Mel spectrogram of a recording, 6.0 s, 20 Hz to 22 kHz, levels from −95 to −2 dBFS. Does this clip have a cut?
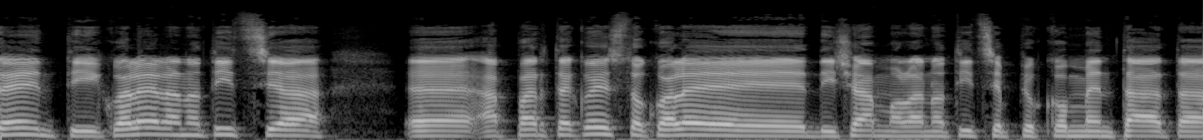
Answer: no; 0 cuts

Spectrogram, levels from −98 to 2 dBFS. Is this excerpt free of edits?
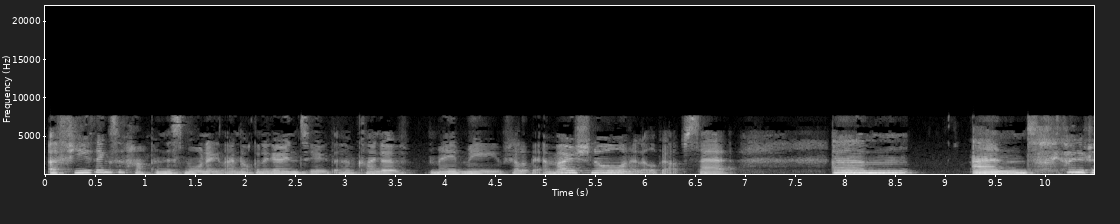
no; 2 cuts; at 3.7 s, 7.8 s

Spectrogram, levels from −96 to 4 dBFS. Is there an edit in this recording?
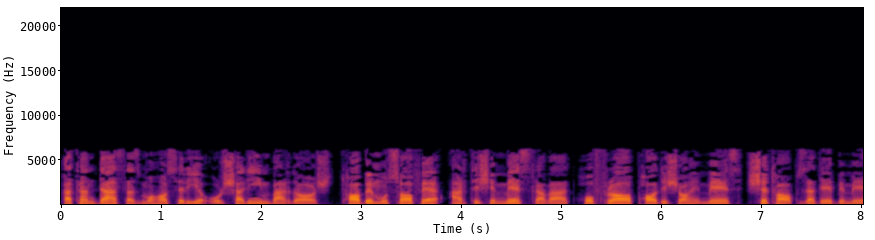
no; 0 cuts

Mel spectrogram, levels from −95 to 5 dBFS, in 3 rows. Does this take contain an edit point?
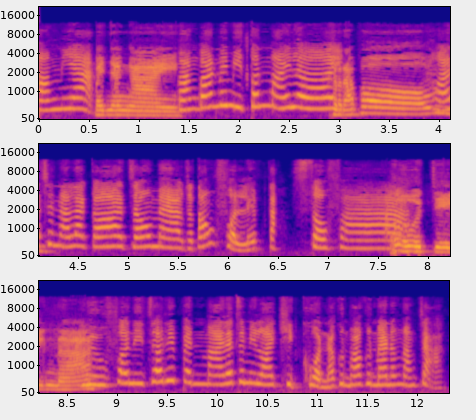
yes; 1 cut; at 6.5 s

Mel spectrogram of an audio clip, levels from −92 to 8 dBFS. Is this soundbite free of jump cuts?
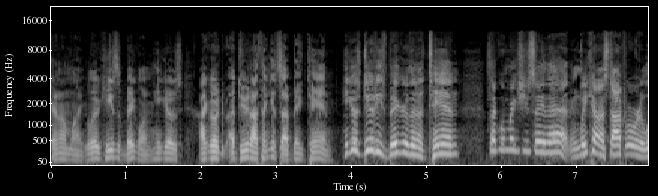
no; 1 cut; at 1.9 s

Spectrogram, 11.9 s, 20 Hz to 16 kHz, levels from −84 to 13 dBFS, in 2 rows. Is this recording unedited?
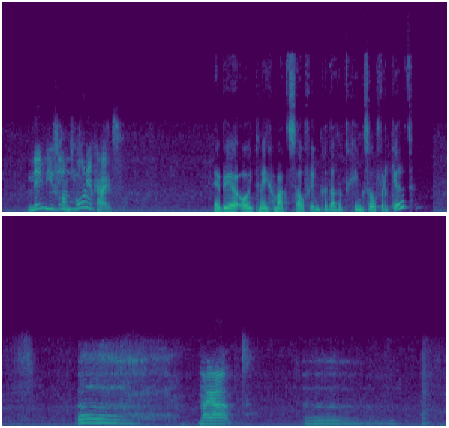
no; 1 cut; at 6.8 s

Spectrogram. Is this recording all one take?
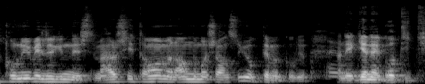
yes; 0 cuts

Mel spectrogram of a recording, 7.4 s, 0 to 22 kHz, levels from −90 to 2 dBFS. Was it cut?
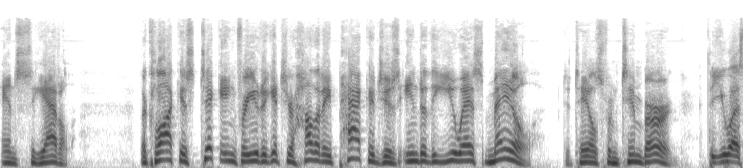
no; 0 cuts

